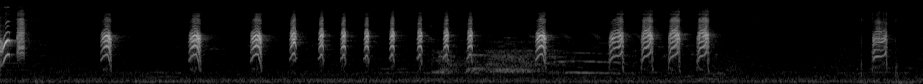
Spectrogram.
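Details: Long-tailed shrike in vigorous mimicking song: crisp, very brief high clicks in irregular sequences, some quick runs of four or five, separated by short silences.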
